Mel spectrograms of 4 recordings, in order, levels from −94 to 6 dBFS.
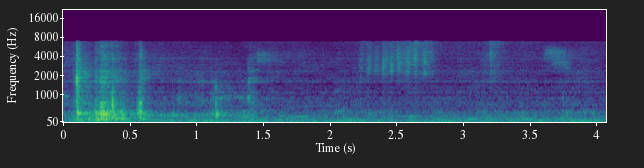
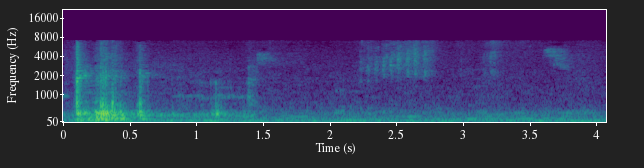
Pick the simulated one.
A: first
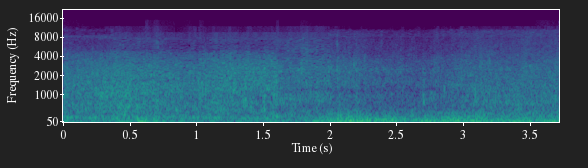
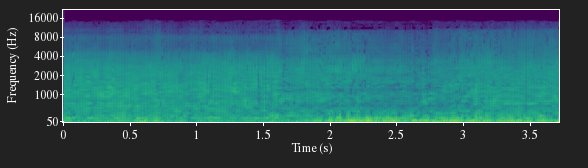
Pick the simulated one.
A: second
